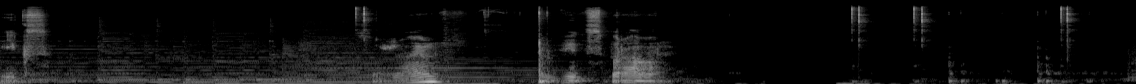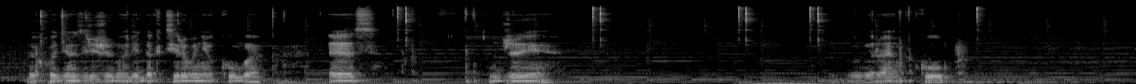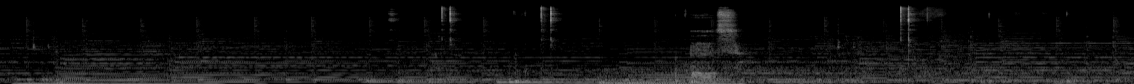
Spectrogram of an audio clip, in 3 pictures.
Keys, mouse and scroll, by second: 5.4 KP_3, 8.5 click, 9.2 click, 9.5 Tab, 9.9 Tab, 10.3 Tab, 10.6 click, 11.3-11.7 scroll up 1, 11.8 shift+middle drag, 14.0 s, 15.9 g, 18.7 click, 19.4 click, 20.3 Tab, 21.1-26.7 drag, 27.1 click, 27.9 Tab, 28.1 click, 29.4 s, 32.5 g, 33.2 g.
